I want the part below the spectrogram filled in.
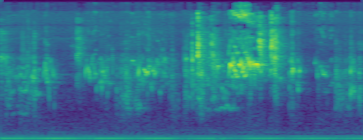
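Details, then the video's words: Happy parakeet chatter: a short, busy run of scratchy warbled notes and squeaks set against a strong low hum. "budgies chirping sound"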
